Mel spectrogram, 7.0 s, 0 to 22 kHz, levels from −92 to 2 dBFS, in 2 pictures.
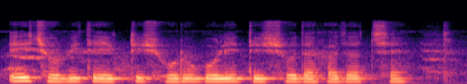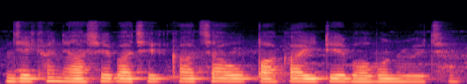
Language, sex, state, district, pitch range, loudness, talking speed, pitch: Bengali, male, West Bengal, Cooch Behar, 145-150 Hz, -16 LUFS, 135 wpm, 145 Hz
